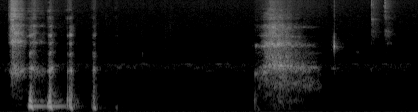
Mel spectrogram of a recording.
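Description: A man's short laugh, a few quick chuckles in the first second, followed about two and a half seconds in by a breathy exhale like a sigh.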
